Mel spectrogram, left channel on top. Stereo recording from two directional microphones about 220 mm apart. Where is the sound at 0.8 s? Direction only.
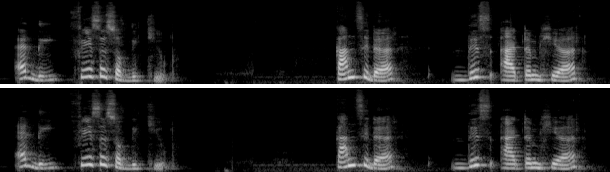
20° left (ahead or behind).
